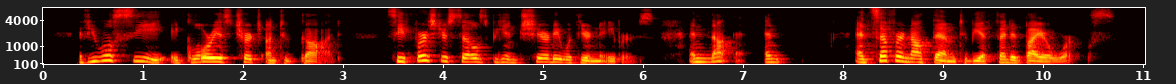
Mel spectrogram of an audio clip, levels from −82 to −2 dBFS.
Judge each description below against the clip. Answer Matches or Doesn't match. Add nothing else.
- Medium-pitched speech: Matches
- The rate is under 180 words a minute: Matches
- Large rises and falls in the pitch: Matches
